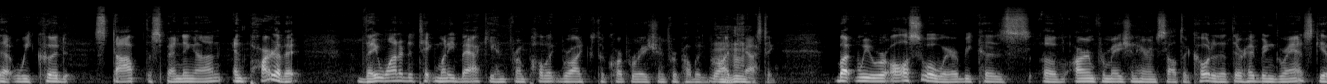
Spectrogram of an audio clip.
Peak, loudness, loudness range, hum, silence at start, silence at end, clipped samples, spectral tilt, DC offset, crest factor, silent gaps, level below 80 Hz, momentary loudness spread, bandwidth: -6 dBFS; -26 LUFS; 4 LU; none; 0 s; 0 s; under 0.1%; -6 dB/octave; under 0.1%; 20 dB; none; -56 dBFS; 10 LU; 15.5 kHz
